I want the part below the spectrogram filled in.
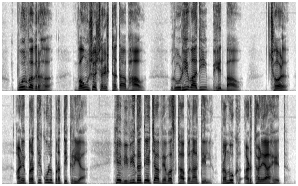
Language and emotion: Marathi, neutral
